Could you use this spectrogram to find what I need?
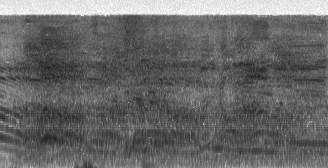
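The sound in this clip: A crowd at a religious gathering shouts the Haidari slogan in response to a sermon: many voices rise together in a loud, sustained collective cry that carries through the whole stretch at a steady level.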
